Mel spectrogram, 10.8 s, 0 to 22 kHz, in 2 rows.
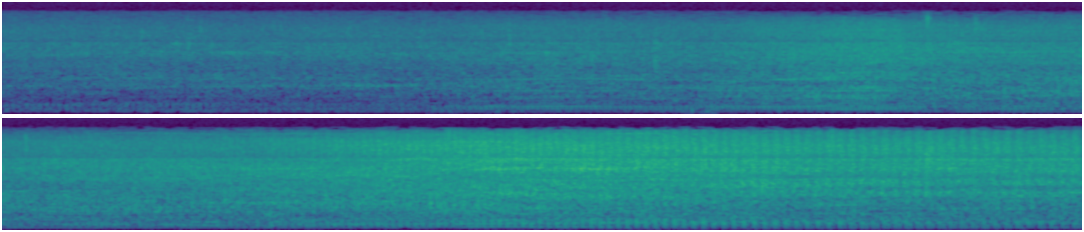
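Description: Yamaha C3 50cc four-stroke scooter engine running as the scooter approaches, growing steadily louder and staying loud from about eight seconds in as it comes close.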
